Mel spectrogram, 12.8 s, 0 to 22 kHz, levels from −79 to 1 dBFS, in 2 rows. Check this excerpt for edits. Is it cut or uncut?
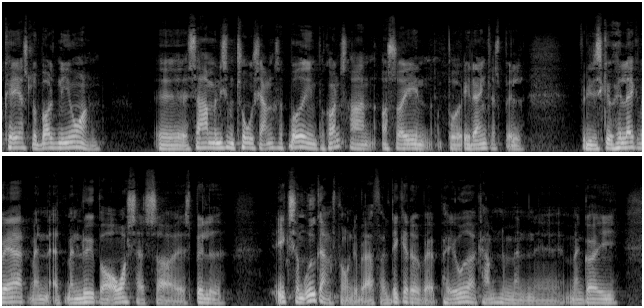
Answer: cut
